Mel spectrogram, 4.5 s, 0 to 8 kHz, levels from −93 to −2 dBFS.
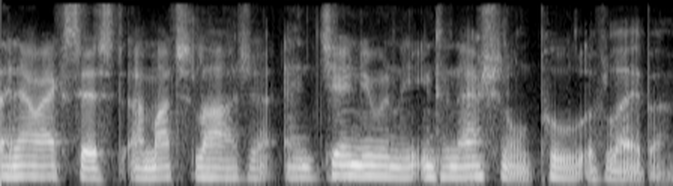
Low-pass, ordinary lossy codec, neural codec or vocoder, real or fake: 7.2 kHz; AAC, 48 kbps; none; real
